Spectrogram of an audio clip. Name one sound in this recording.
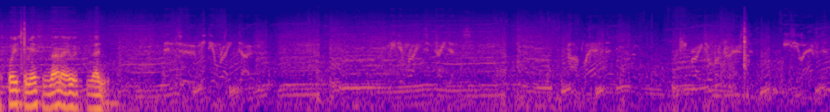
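A rally car engine roars and revs as the car speeds along.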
